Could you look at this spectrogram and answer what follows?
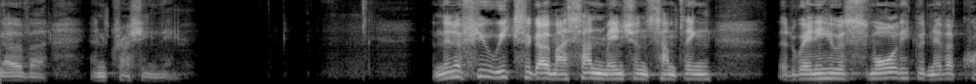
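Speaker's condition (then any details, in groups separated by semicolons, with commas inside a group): No condition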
